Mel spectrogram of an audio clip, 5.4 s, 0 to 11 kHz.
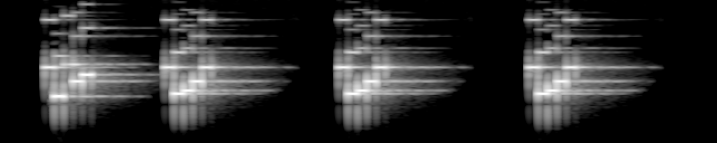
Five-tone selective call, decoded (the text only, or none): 01168 02360 02360 02360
